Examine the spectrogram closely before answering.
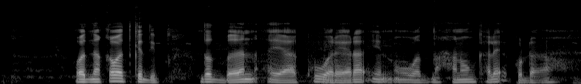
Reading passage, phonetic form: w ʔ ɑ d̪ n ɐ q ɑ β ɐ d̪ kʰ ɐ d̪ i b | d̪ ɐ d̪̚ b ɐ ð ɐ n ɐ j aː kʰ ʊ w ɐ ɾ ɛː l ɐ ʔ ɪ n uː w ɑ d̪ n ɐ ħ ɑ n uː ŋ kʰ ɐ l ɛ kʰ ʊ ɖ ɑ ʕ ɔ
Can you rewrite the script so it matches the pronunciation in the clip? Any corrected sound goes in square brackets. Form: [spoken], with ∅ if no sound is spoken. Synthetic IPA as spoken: w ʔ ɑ d̪ n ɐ q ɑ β ɐ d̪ kʰ ɐ d̪ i b | d̪ ɐ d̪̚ b ɐ ð ɐ n ɐ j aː kʰ ʊ w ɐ ɾ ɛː [ɾ] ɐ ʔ ɪ n uː w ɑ d̪ n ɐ ħ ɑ n uː ŋ kʰ ɐ l ɛ kʰ ʊ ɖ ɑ ʕ ɔ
